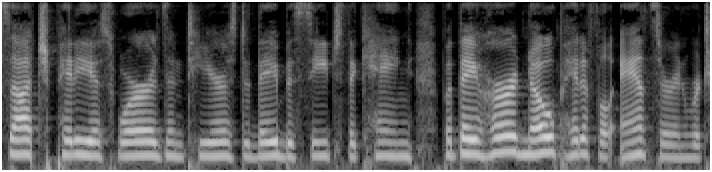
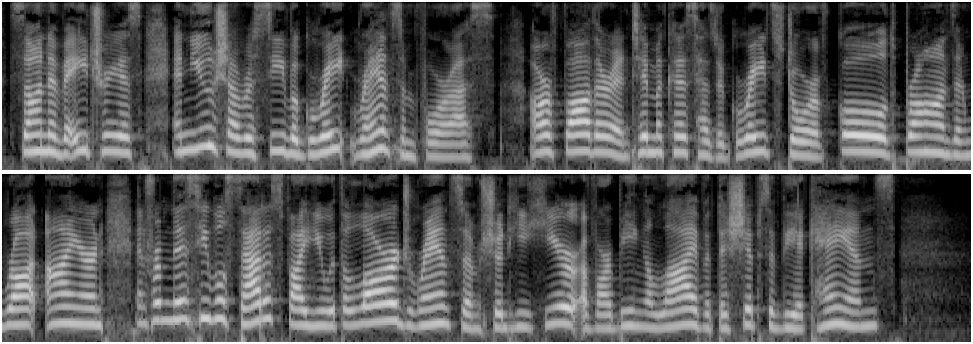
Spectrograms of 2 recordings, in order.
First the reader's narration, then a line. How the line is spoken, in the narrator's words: they cried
